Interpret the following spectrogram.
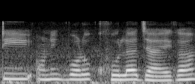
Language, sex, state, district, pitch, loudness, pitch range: Bengali, female, West Bengal, North 24 Parganas, 225 Hz, -12 LUFS, 220-235 Hz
